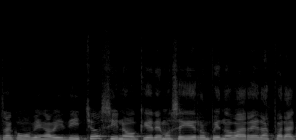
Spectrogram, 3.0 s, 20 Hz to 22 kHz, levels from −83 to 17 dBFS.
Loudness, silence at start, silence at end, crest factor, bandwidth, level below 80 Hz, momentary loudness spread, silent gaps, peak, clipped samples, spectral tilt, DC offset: -40 LUFS; 0 s; 0 s; 14 dB; 16.5 kHz; under -90 dBFS; 2 LU; none; -26 dBFS; under 0.1%; -4.5 dB/octave; under 0.1%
